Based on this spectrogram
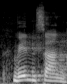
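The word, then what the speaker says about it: Hiuen Tsang: तो यहाँ टी भी साइलेंट है, एच में डब्ल्यू आ जा रहा है, पता नहीं कैसा कैसा नाम इन लोगों का।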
